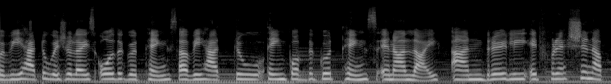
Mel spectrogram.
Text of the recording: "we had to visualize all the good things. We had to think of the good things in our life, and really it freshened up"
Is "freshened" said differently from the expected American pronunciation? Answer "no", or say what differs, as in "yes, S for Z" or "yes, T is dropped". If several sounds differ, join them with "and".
yes, D is dropped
